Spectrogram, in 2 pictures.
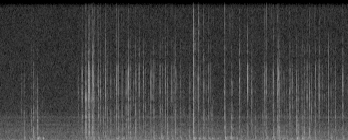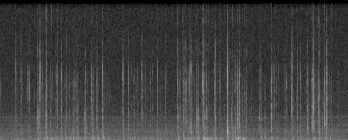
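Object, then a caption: Laptop keyboard, plastic keys on aluminium body. Both hands type fast on a MacBook Pro keyboard, striking its plastic keycaps on the hollow aluminium laptop body with fingertips and long painted nails. The result is a quiet, steady stream of dense, sharp, bright clicks and taps with no ring between them.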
